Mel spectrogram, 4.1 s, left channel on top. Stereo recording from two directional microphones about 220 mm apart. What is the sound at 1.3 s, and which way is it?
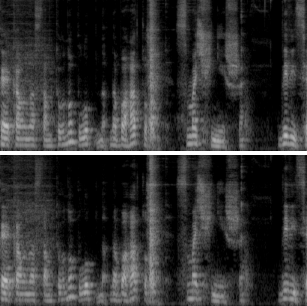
Speech, 50° left (ahead or behind).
